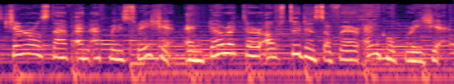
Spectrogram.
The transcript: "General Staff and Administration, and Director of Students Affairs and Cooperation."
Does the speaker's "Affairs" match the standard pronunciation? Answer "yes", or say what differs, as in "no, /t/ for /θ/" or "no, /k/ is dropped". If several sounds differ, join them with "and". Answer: no, /z/ is dropped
